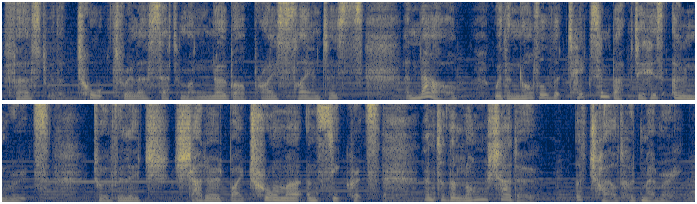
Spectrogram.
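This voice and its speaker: There is music in the background. A woman with a very deep, low pitch speaks at a moderate pace. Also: lively intonation. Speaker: radio host. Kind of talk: radio show intro.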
